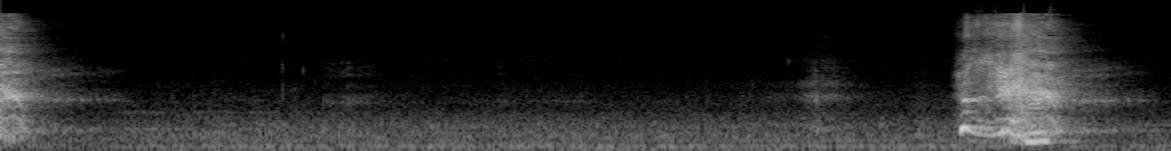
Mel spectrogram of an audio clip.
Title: Sneezing while sitting on the couch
